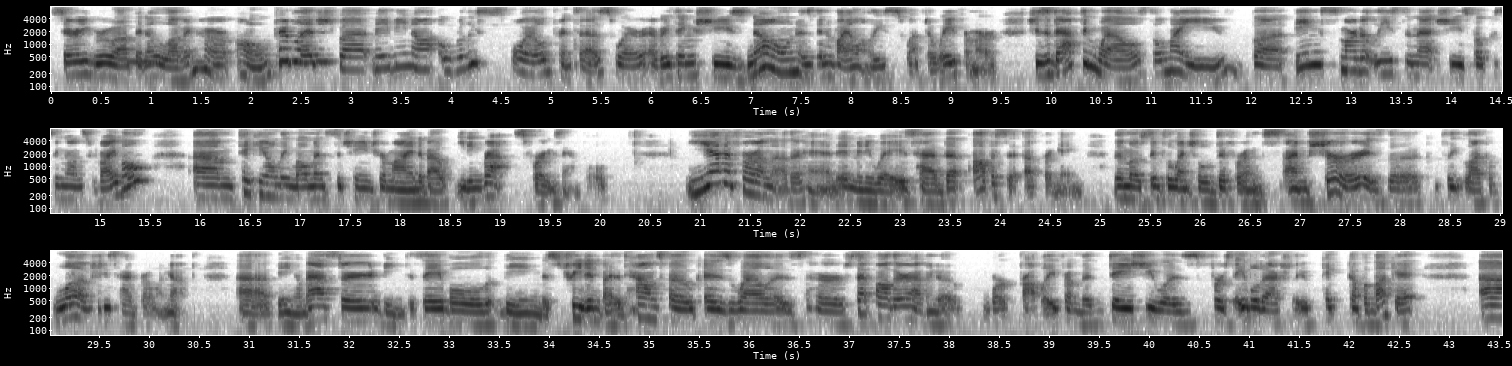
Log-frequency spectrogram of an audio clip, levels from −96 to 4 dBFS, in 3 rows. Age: 30-49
